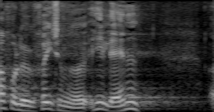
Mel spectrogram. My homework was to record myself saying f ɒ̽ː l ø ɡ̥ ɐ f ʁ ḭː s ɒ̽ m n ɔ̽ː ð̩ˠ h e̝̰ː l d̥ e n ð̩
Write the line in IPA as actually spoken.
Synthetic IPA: f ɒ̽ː l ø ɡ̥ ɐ f ʁ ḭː s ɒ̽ m n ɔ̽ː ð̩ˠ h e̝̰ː l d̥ æ n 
